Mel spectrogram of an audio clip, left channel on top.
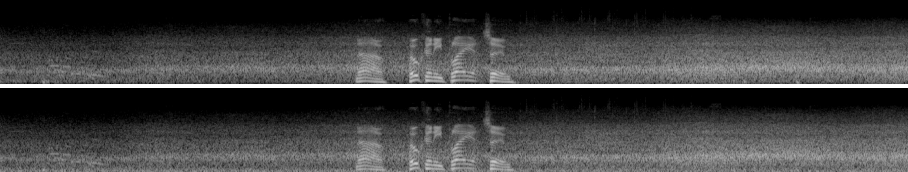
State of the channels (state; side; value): noise; right; rumble, 11 dB below the sound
